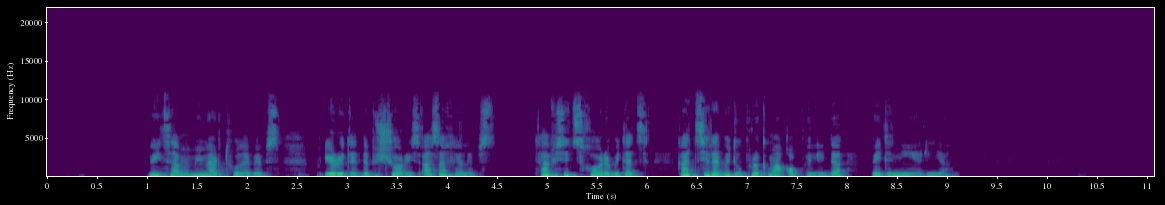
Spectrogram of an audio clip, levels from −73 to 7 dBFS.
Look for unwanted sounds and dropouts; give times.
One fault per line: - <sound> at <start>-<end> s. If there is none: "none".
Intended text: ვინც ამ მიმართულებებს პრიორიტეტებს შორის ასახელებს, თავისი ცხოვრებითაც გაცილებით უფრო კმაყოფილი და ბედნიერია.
none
